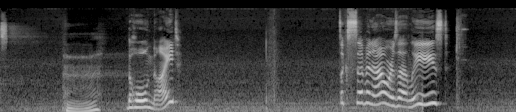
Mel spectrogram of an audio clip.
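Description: A second man answers in a relaxed voice.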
